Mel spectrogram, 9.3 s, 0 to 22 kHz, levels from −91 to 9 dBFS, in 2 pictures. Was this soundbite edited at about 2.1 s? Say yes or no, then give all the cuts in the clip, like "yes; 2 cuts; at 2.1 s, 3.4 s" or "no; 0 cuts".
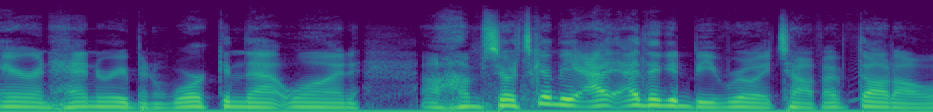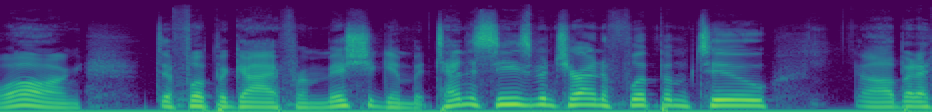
yes; 1 cut; at 2.1 s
